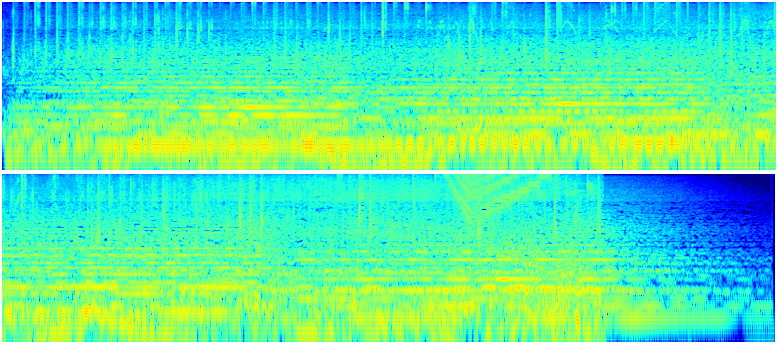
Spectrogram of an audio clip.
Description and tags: Epic intro music for your logo
Cinematic, Epic, Epic-Music, ident, Intro, logo, logo-music, Movie, Orchestra, Orchestral, Outro, Sountrack, thriller, Uplifting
